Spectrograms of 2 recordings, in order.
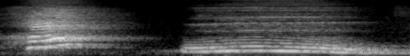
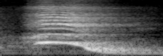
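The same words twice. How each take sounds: First: "Hen" split into "he", pause, held "n"; sounded out. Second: Said in the usual way. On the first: Shown as a demonstration. Teacher helping children read, "Hen" broken into sounds. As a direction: sound out "Hen", humming its last sound. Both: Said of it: "can you help me read the words".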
